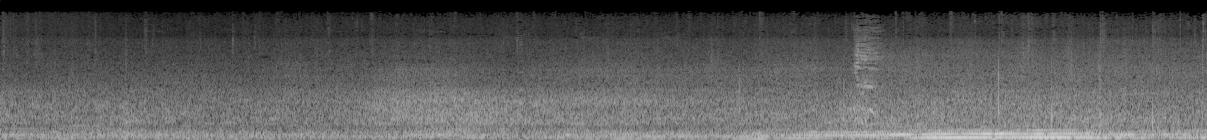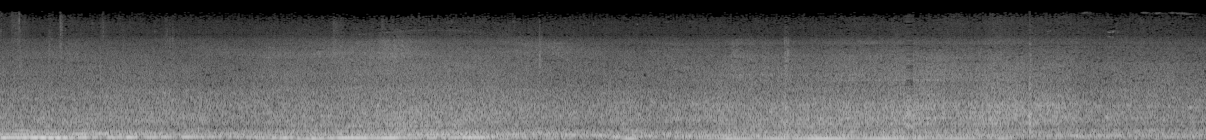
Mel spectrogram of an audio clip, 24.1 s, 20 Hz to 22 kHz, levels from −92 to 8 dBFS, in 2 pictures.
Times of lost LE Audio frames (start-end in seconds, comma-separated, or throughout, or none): 5.19-5.22, 9.92-9.95, 21.13-21.20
